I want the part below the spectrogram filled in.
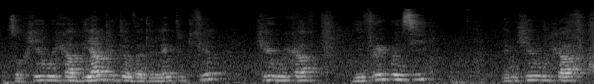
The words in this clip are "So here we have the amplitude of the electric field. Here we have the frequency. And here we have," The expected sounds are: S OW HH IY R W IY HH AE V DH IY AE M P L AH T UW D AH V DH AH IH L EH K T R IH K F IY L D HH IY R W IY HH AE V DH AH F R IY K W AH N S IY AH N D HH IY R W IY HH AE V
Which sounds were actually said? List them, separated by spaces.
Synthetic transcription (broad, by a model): S OW HH IY R W IY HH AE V DH IY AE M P AH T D AH V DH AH IH L EH K T R IH K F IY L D HH IY R W IY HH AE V DH AH F R IY K W AH N S IY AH N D HH IY R W IY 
